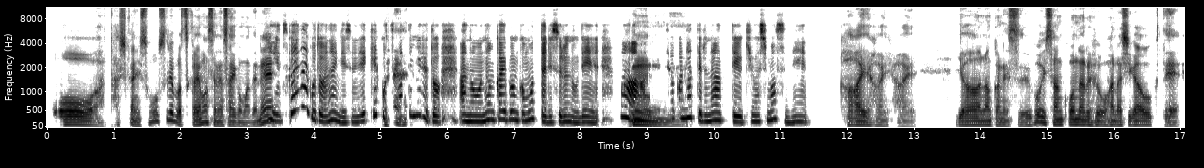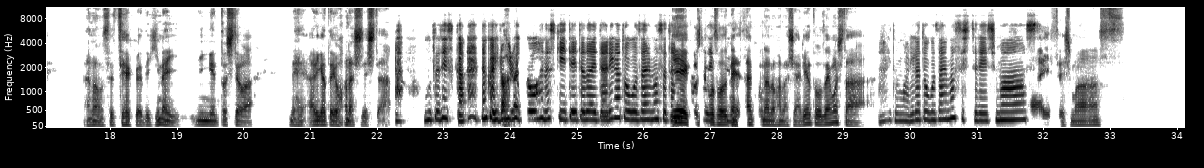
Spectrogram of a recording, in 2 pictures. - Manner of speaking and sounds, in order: none
- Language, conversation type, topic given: Japanese, podcast, 今のうちに節約する派？それとも今楽しむ派？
